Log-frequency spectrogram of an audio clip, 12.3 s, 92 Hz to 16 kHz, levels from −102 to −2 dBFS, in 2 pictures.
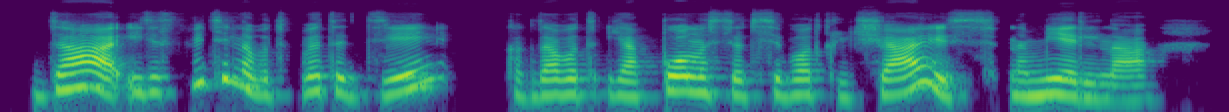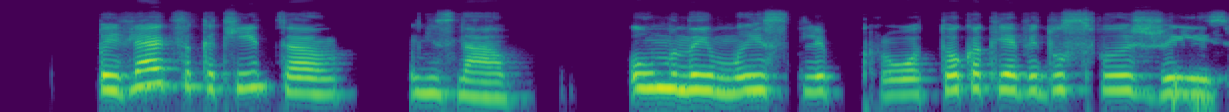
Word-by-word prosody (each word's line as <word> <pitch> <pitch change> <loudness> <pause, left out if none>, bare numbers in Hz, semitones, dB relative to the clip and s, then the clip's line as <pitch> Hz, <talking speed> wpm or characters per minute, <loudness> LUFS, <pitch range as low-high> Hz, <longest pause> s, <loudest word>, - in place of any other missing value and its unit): Да, 265 +10 +7
и 225 - -8
действительно, 290 - -4
вот 205 -3 -10
в - - -14
этот 230 -4 -3
день, 255 - -1 0.3
когда 200 +1 -5
вот 210 +1 -4
я 195 -2 -4
полностью 225 +1 +2
от 190 - -15
всего 205 +2 -6
отключаюсь 205 - -1
намеренно, 180 -6 -2 0.8
появляются 295 +5 +4
какие-то, 265 -6 -2 0.3
не 225 -1 -4
знаю, 185 -4 -5 0.5
умные 265 -2 +6
мысли 240 +1 -1
про 205 +1 -5
то, 245 +5 +1
как 270 -1 -3
я 260 -1 +5
веду 245 +1 -3
свою 250 -1 -1
жизнь, 215 -3 -2
225 Hz, 135 wpm, -23 LUFS, 205-255 Hz, 0.8 s, Да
